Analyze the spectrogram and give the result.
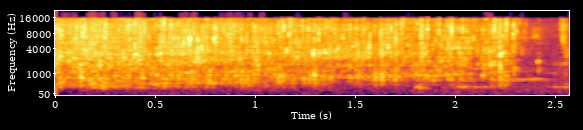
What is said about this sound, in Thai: เทลงในน้ำที่เราเตรียมไว้เลยค่ะ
